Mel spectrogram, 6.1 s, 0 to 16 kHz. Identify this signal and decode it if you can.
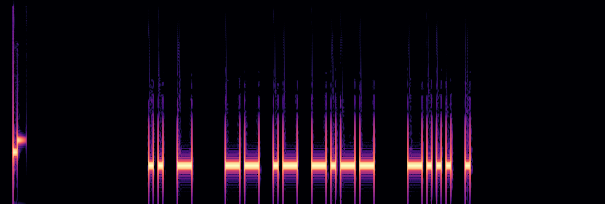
Morse code, heard as a keyed tone, about 25 wpm, 700 Hz. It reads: IT MAY BE
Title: Sets of 3 Words 25wpm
